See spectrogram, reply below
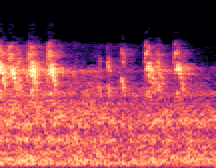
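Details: House sparrow on a green rooftop garden in the morning, with many sparrows present, gives short, bright chirps in quick bursts, several within under two seconds, over steady background hiss.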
